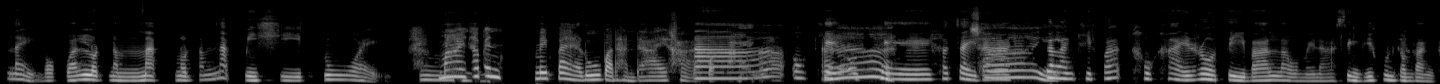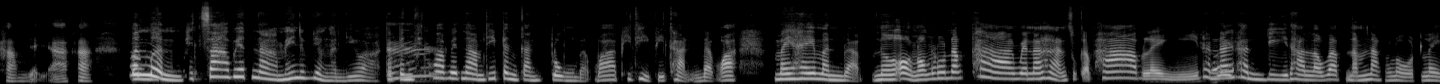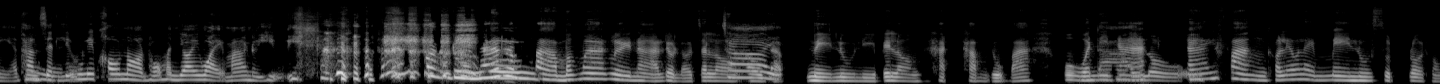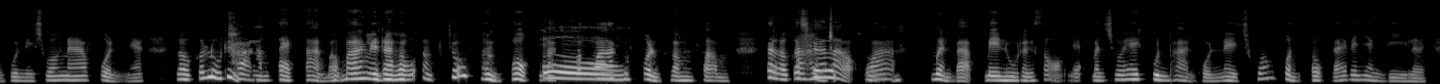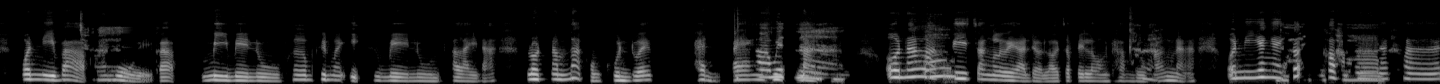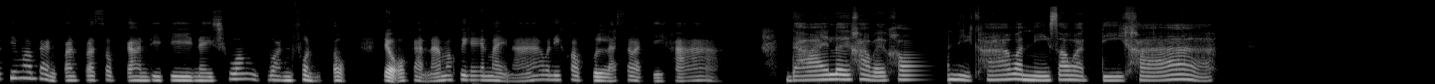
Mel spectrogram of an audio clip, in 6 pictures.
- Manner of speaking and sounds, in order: distorted speech; laugh; laughing while speaking: "เลยนะคะว่า"; other noise
- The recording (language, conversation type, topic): Thai, podcast, เวลาฝนตก คุณชอบกินอะไรที่สุด เพราะอะไรถึงทำให้รู้สึกอบอุ่น?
